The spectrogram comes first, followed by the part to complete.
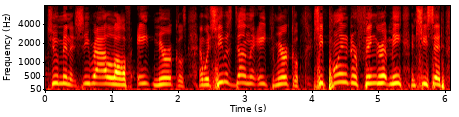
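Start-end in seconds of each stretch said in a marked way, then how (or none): none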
